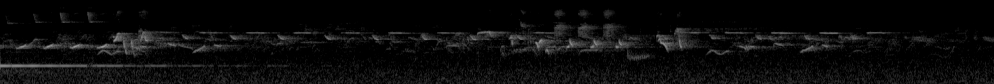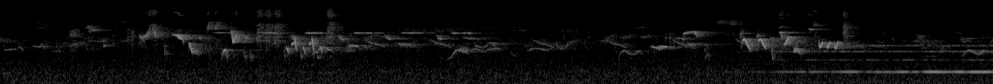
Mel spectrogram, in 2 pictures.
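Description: Songbirds singing: many short chirps and twittering calls overlapping throughout. A lingering bell-like ringing tone fades out over the first few seconds, and new steady ringing tones come in near the end.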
